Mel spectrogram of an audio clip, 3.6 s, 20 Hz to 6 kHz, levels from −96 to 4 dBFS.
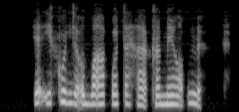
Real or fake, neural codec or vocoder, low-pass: fake; codec, 16 kHz, 0.5 kbps, FunCodec, trained on LibriTTS, 25 frames a second; 5.4 kHz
